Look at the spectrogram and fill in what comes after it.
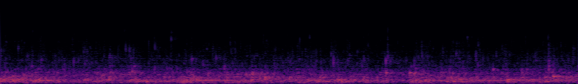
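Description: Low, murky rumbling ambient background bed, like underwater ambience, steady throughout with its sound mostly in the low range.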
